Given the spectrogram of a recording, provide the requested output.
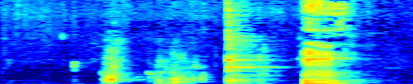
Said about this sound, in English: So for example, let me have a sip of water, hold on.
